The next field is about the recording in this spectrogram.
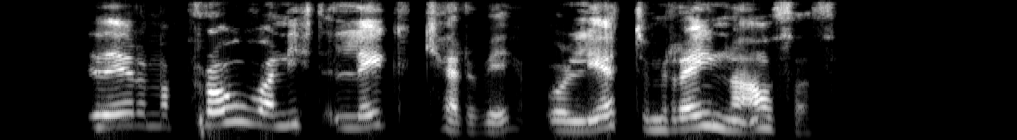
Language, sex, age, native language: Icelandic, female, 40-49, Icelandic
